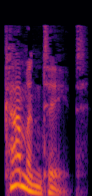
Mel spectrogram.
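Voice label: "commentate", English, British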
